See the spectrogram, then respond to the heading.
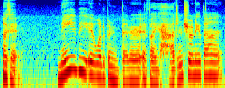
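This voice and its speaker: A woman's voice: medium pitch, expressive, measured pace, lightly acted. A woman acting a kind, chatty young friend in an intimate audio roleplay, casual, playful and a little hesitant. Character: kind, chatty young female friend, gently yearning for closeness.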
